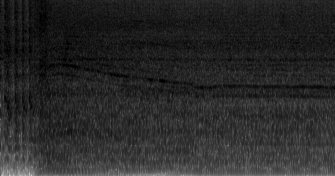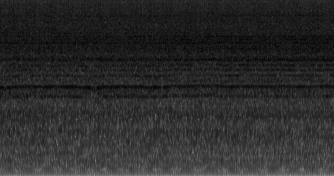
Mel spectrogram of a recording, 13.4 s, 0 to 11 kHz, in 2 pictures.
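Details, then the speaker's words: 2002 Subaru Outback right after replacing the faulty fuel pump: brief crank, then the engine catches and settles into a steady, even idle with a faint constant high whine; repair successful, runs healthy. "so so there you guys have it the subaru was fixed it was a faulty fuel pump"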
